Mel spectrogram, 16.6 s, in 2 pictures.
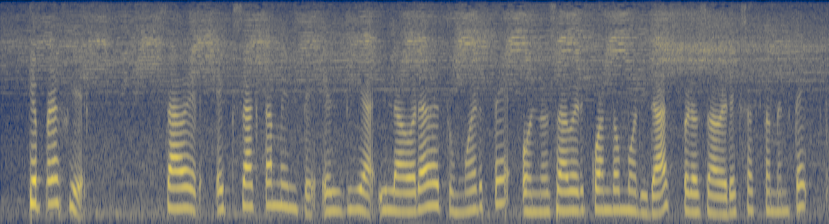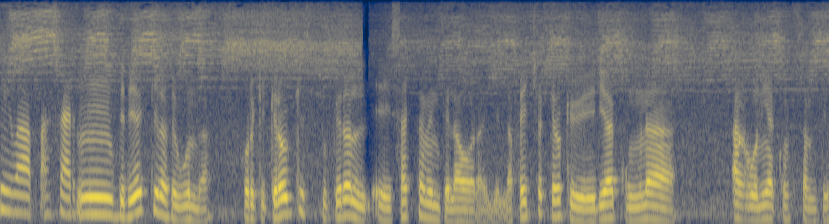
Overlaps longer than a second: none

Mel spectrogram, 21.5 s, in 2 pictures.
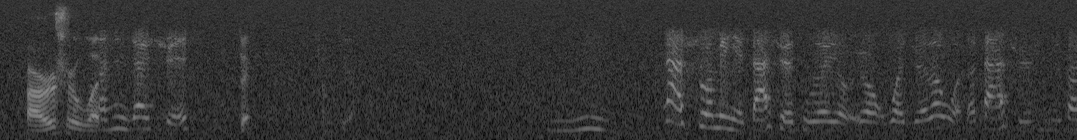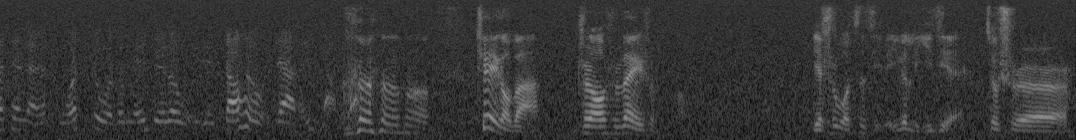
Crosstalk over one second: none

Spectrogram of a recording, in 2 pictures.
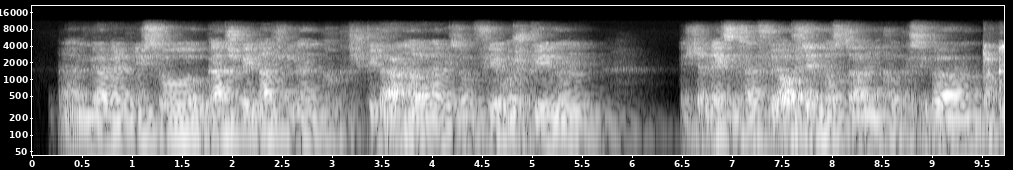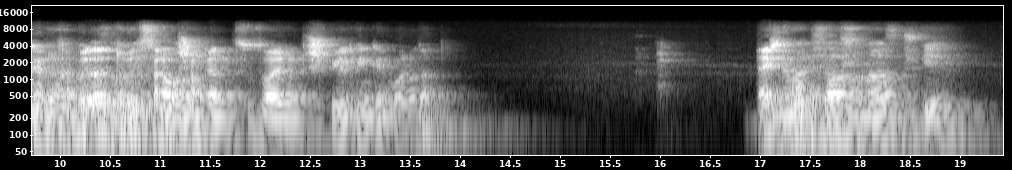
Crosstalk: present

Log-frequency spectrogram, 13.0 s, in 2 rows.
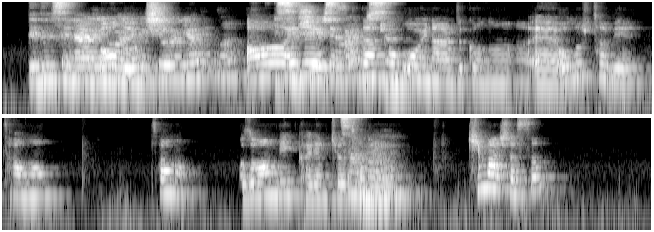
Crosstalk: present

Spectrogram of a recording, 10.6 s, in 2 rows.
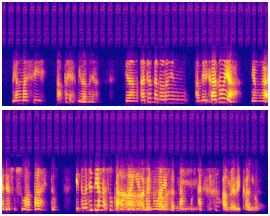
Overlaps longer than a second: present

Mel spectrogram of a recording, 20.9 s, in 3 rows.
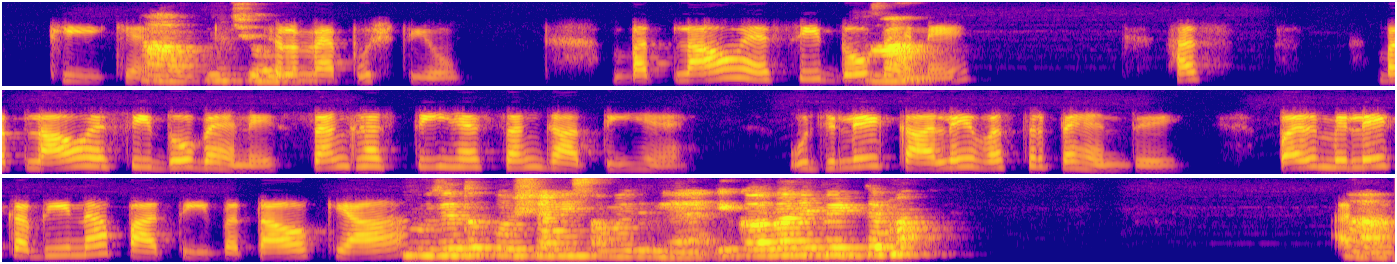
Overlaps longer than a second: none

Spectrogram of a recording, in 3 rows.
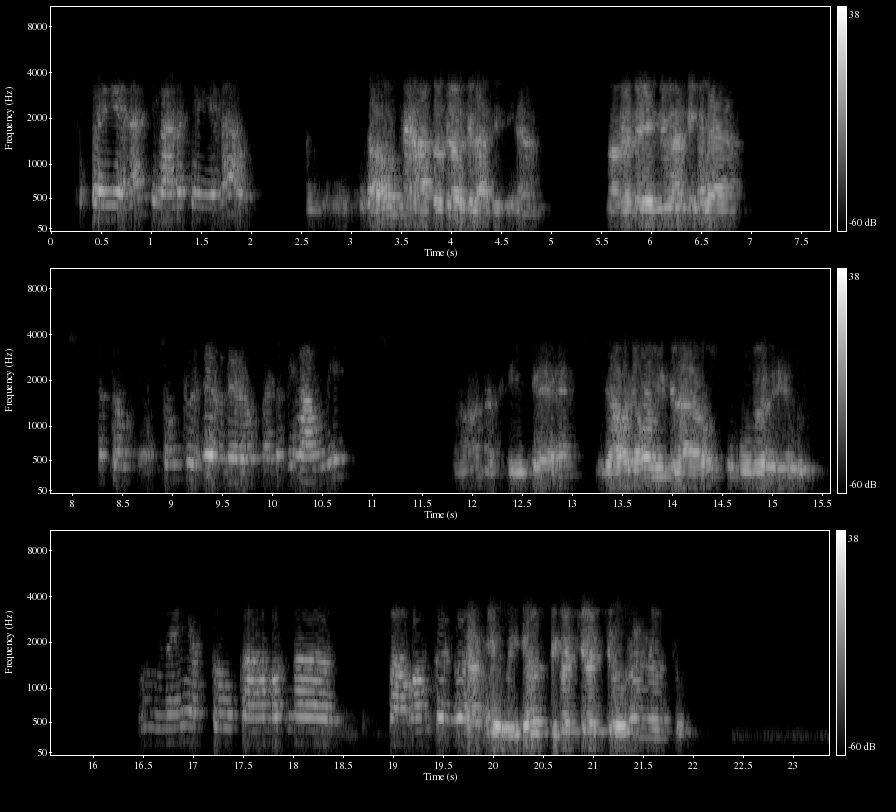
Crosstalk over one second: none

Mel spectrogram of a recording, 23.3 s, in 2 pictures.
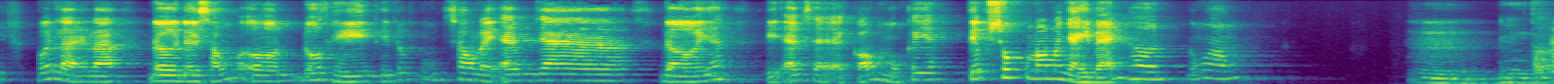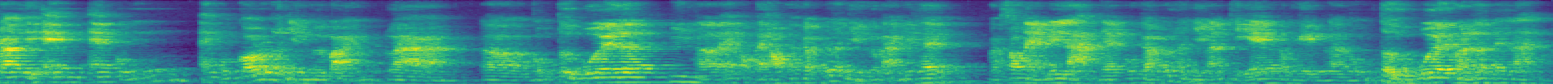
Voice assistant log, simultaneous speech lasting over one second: none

